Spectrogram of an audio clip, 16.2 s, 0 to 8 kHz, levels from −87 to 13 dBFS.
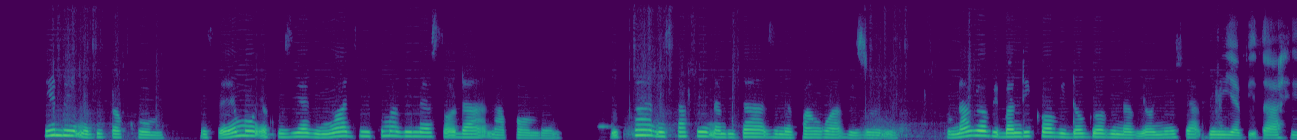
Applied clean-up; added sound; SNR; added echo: neural separator model SepFormer DNS4.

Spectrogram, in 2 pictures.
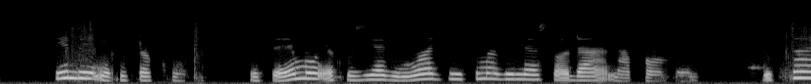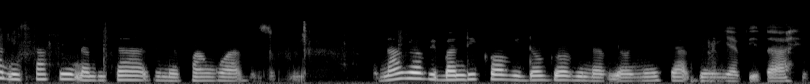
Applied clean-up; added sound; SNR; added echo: neural diffusion model UNIVERSE++.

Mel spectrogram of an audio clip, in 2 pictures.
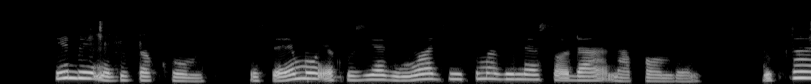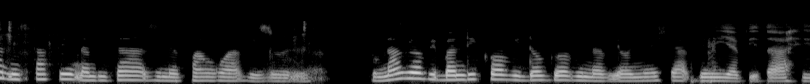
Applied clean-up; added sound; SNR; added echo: neural mask model Resemble Enhance denoiser.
